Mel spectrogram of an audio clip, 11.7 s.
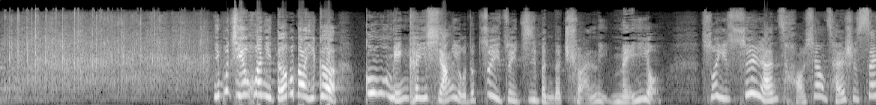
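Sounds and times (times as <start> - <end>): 
audience applause: 0.0 - 2.8
speech: 3.0 - 4.6, 5.2 - 11.6.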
